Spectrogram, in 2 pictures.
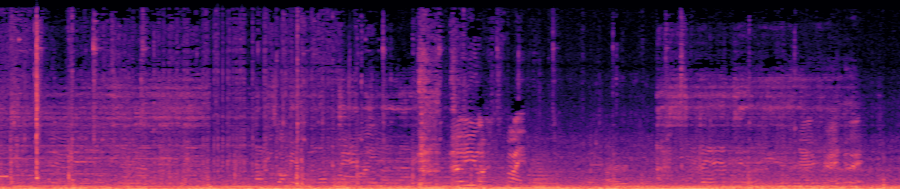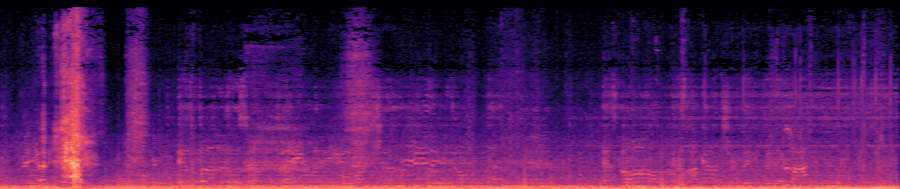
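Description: Steady engine and road rumble inside a moving car, with music and voices from the car radio playing over it. A brief, sharp high-pitched sound just under ten seconds in is the loudest moment.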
